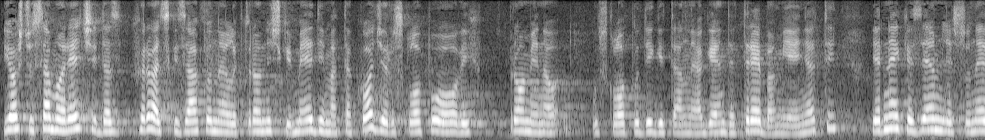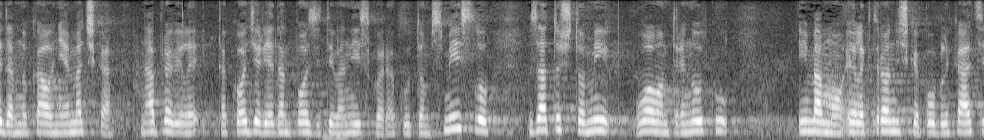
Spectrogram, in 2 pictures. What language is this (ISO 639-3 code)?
hrv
